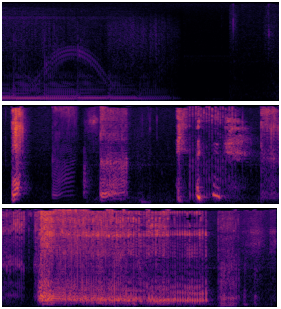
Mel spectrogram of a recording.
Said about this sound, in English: Fart noise.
